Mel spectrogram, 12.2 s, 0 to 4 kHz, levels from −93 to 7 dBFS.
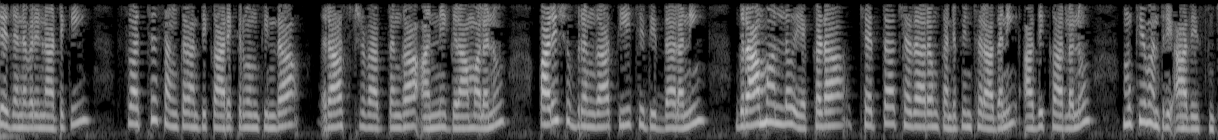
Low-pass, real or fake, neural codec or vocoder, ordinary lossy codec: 3.6 kHz; real; none; none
